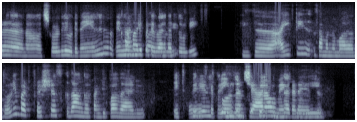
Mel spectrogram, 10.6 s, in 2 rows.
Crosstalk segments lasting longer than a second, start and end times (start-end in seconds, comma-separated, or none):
8.2-10.0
